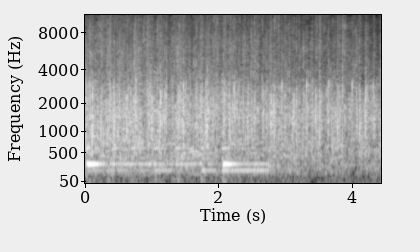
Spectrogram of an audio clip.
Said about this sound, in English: You're a great audience. You're definitely the best audience I've ever had. Give yourselves a round of applause, yeah.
